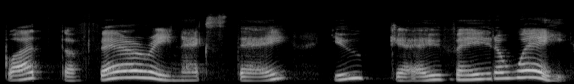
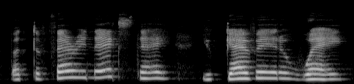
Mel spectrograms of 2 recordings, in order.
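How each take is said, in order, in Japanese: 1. このフレーズはゆっくり丁寧に言われています。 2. このフレーズは速く言われています。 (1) "最初はゆっくりと丁寧に" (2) "徐々に早くしていって"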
